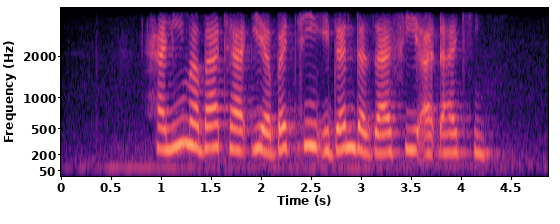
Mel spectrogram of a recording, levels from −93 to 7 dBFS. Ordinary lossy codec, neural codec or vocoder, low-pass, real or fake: none; none; 3.6 kHz; real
